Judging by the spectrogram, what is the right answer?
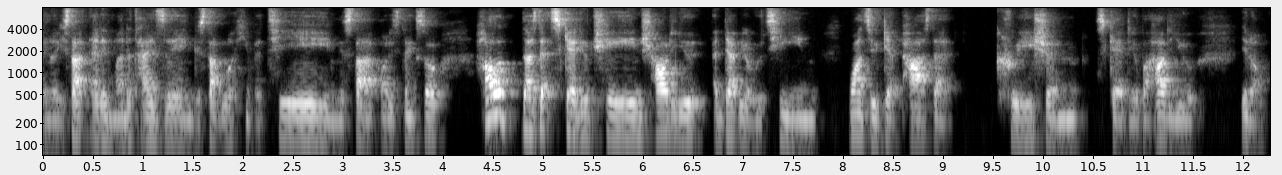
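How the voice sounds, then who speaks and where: A man's voice: medium pitch, a bit bright. A man hosting a podcast interview, putting rambling, multi-part questions conversationally in an echoing room. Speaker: podcast host. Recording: roomy, echoing sound.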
